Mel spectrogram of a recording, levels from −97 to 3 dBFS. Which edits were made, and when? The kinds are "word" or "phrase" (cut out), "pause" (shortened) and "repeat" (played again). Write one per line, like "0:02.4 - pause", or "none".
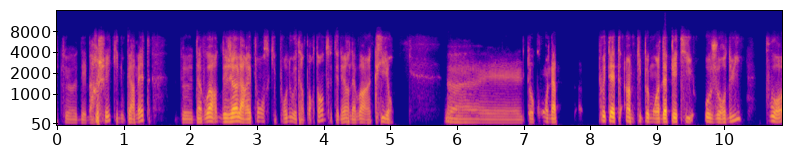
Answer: none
